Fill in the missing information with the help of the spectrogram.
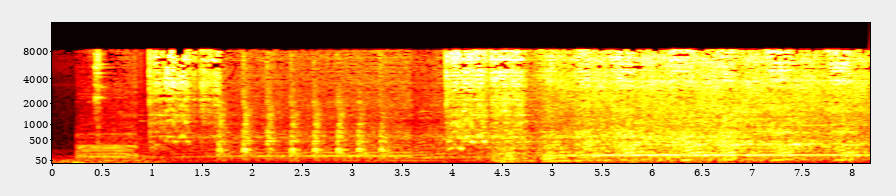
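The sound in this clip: A vehicle engine starts at a mechanics' workshop during work on its CNG fuel system: several rhythmic cranking pulses, then the engine catches and settles into a loud, steady idle.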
